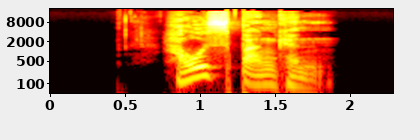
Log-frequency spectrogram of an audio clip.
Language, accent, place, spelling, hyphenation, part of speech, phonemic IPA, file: German, Germany, Berlin, Hausbanken, Haus‧ban‧ken, noun, /ˈhaʊ̯sˌbaŋkn̩/, De-Hausbanken.ogg
- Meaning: plural of Hausbank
